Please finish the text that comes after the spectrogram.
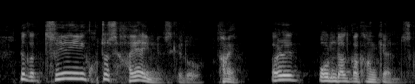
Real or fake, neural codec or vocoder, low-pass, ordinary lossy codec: fake; codec, 16 kHz, 4.8 kbps, FACodec; none; none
